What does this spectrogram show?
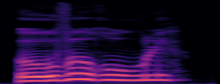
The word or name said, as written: overrule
